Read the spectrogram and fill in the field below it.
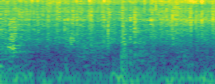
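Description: A New York strip steak, a thin cut, sears on a Blackstone griddle with a steady, close crackling sizzle that holds throughout without talk.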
